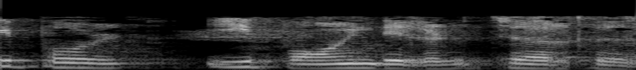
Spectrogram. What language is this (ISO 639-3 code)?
mal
